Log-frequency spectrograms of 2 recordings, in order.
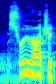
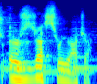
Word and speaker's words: Sriracha: So, sriracha ketchup.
